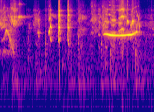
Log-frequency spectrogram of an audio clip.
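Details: Common hill myna kept as a pet: a few sharp clicks and squeaks, then a single long, loud, clear whistle held steadily with a slight bend, ending abruptly.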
